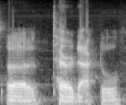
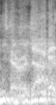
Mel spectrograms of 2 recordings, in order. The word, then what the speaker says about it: pterodactyl: Depends how you pronounce pterodactyl. Pterodactyl, if you want to add the P.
